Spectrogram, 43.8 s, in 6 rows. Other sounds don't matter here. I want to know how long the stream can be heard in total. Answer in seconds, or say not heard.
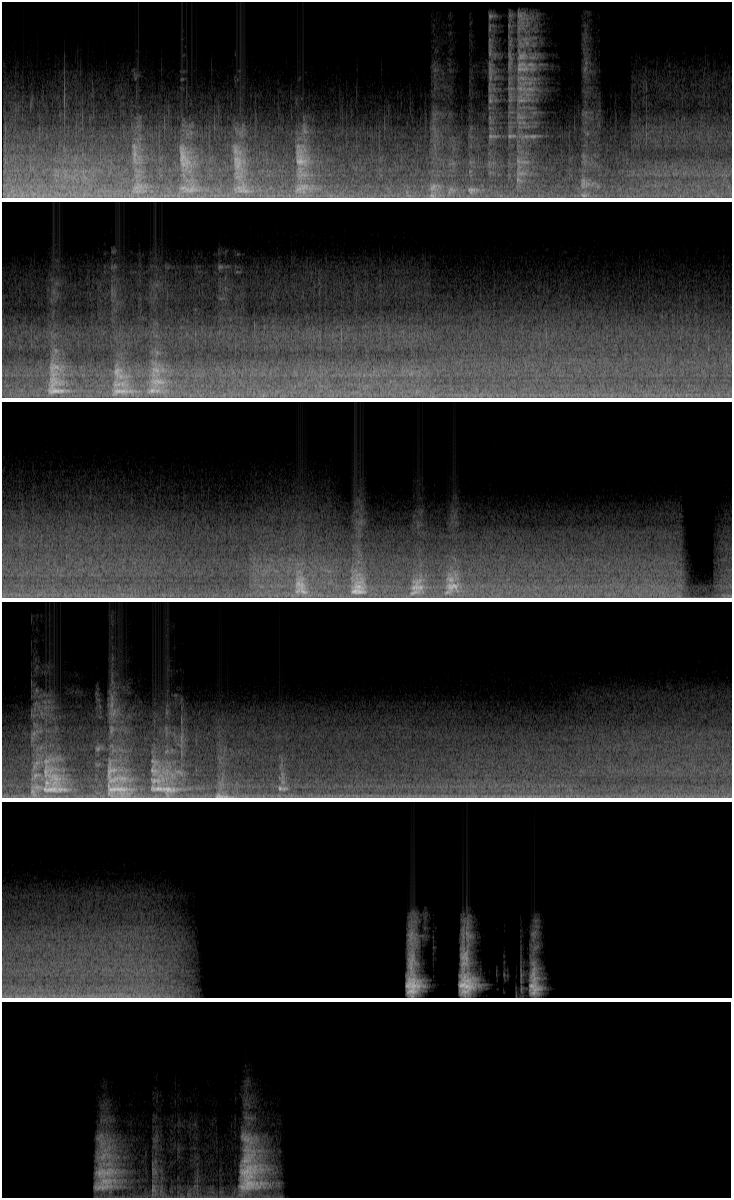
31 s.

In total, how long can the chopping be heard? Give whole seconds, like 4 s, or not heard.
not heard.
